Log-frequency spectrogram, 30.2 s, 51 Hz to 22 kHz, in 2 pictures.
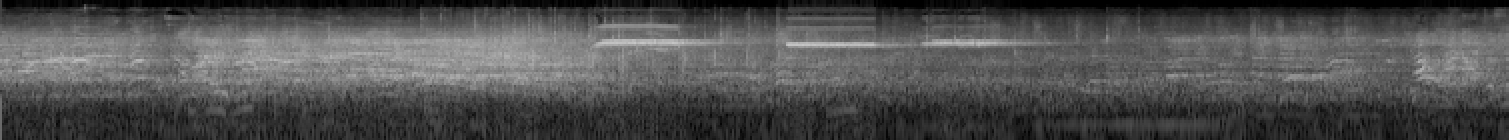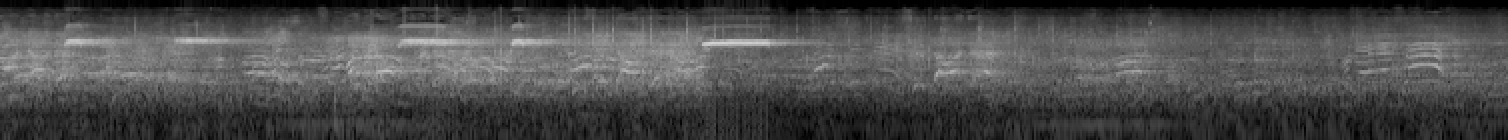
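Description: Wrestling arena with crowd and coaches shouting throughout, loudest in the first few seconds and again through the middle. A referee's whistle sounds in a string of short, shrill blasts, about nine of them between about 6 and 23 seconds in, around a scoring exchange on the mat.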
